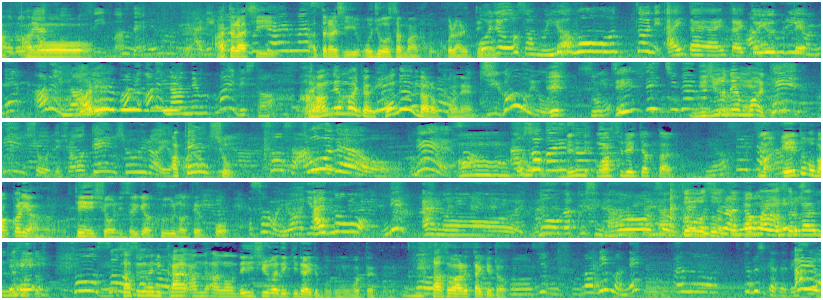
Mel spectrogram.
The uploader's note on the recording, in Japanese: 門真フグ「鉄砲」で収録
